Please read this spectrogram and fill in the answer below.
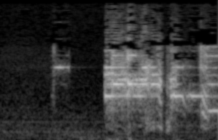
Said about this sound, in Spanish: Bueno. Mientras suena el teléfono, bueno.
